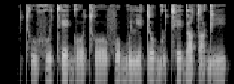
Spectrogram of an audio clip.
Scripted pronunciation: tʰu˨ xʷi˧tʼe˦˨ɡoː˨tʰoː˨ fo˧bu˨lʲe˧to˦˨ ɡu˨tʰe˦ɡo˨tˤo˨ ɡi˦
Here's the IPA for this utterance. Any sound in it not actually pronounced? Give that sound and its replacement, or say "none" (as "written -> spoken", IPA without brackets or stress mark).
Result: none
